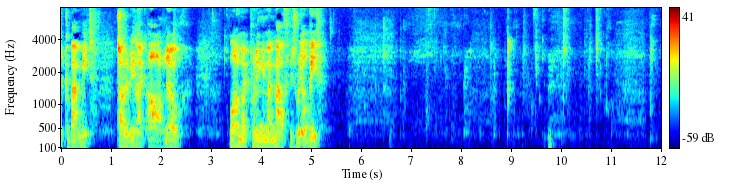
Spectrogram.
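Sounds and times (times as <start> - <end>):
man chewing wetly: 5.4 - 12.0.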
